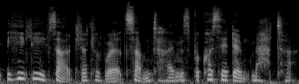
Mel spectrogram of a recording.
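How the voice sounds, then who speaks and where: An actress playing an excitable, effusive English society lady in a radio comedy, with an upper-class accent and a confiding, emphatic manner. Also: on the low side, fairly quick, breathy edge. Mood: gushing. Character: gushing, excitable society lady besotted with her guru. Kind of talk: British radio comedy drama acting.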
